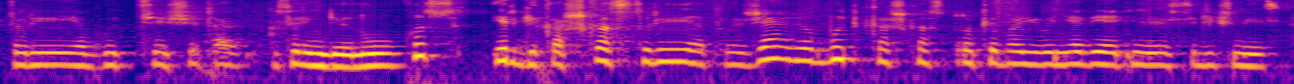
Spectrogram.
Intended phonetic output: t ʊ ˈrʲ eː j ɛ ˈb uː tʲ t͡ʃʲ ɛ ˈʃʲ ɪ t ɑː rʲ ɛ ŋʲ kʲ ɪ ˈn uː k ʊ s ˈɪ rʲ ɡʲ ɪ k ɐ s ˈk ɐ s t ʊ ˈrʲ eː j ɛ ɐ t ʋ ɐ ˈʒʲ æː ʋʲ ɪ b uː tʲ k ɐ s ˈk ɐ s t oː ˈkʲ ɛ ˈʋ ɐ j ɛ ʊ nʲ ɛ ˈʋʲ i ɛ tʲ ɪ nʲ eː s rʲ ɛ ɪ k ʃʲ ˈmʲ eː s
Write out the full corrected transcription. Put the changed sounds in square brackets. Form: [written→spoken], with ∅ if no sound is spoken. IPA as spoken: t ʊ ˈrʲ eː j ɛ ˈb uː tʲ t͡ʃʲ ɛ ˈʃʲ ɪ t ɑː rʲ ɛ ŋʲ [kʲ→ɡʲ] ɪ ˈn uː k ʊ s ˈɪ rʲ ɡʲ ɪ k ɐ [s→ʃ] ˈk ɐ s t ʊ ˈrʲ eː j ɛ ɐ t ʋ ɐ ˈʒʲ æː ʋʲ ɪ b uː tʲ k ɐ [s→ʃ] ˈk ɐ s t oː ˈkʲ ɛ ˈʋ ɐ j ɛ ʊ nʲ ɛ ˈʋʲ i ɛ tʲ ɪ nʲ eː s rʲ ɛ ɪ k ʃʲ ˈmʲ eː s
